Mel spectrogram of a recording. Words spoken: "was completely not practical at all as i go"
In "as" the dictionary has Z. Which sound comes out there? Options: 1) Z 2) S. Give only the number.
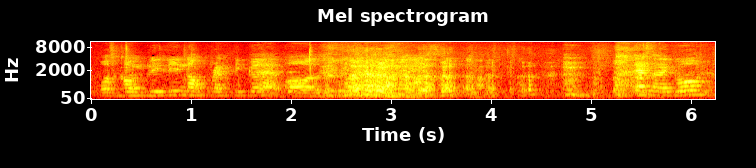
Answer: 2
